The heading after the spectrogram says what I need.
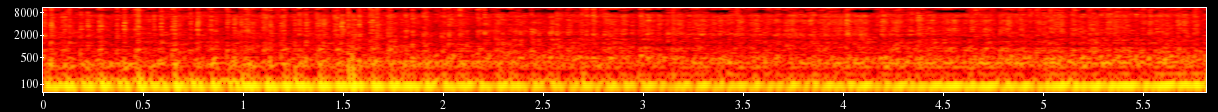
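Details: Texas Speed blower (supercharged) engine in the race Blazer, first fired the day before Race Week: deep, steady, even rumble that stays high and never settles. High idle; owner suspects too much air, likely always high on pump gas.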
